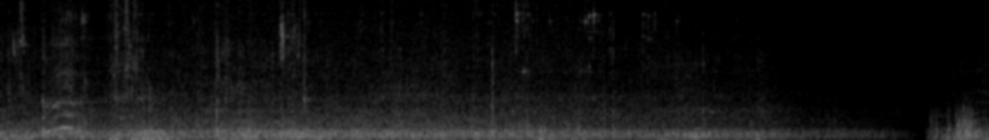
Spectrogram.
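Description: Sea water washing against shoreline rocks as a steady, low wash with a few faint ticks, fading out to silence about four seconds in.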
